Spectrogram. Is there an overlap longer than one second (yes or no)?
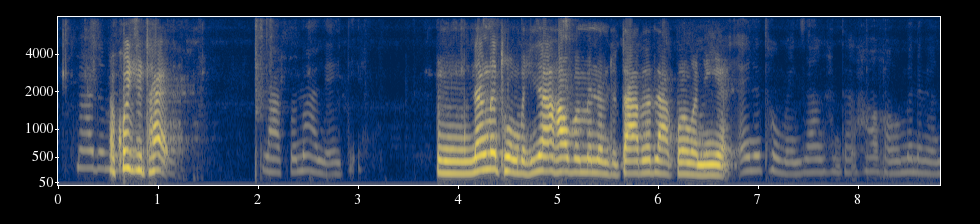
no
